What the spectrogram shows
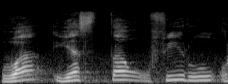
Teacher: را پر پیش ہے، را کو پر کر کے پڑھیں گے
